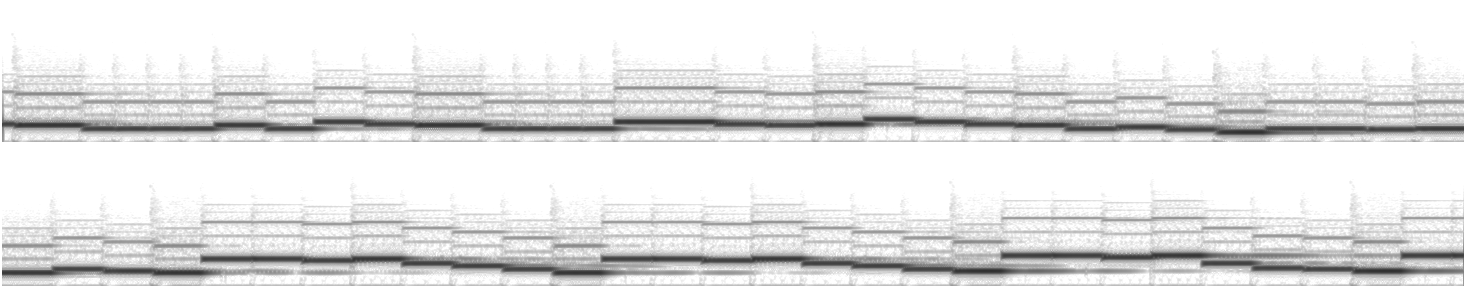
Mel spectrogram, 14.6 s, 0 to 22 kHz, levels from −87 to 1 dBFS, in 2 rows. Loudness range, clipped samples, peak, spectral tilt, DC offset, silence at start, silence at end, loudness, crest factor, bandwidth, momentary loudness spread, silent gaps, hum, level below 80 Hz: 1 LU; under 0.1%; -14 dBFS; -7 dB/octave; under 0.1%; 0 s; 0 s; -23 LUFS; 8 dB; 4.1 kHz; 4 LU; none; none; -76 dBFS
